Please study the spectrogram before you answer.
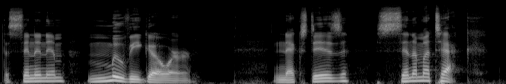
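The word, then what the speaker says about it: cinémathèque: synonym moviegoer next is cinema tech cinema tech but the end of the word is spelled t-h-e-q-u-e cinema tech noun from 1966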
